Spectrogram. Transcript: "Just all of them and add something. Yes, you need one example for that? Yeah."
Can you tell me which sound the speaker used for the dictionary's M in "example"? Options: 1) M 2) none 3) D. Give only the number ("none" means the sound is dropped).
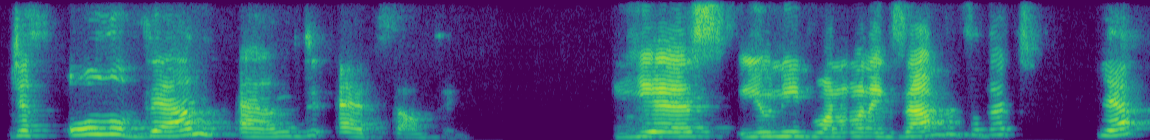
1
